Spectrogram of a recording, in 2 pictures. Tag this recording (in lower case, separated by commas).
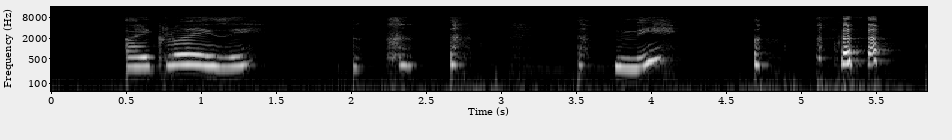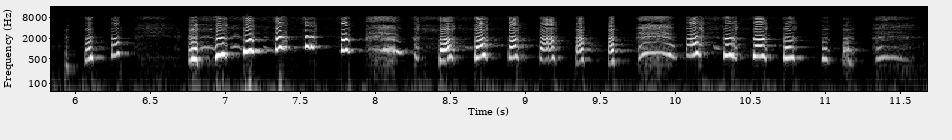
laughter, human voice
